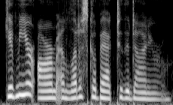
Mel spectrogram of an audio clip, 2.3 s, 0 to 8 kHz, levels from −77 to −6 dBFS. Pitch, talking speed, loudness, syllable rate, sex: 210 Hz, 335 wpm, -17 LUFS, 6.5 syllables/s, female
